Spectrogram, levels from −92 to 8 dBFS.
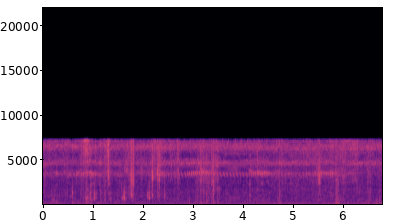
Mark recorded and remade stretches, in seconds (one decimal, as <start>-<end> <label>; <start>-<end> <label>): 0.0-2.7 remade; 2.7-4.3 recorded; 4.3-6.8 remade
